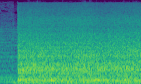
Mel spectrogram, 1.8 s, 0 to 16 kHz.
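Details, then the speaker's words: Coleman furnace DGAA077BDTB after replacing the combustion air inducer fan, gas back on; after a quiet purge moment a soft whoosh lights off and settles into a steady rushing roar with no rattles; normal burner ignition and run. "Well, it's running, and we'll finally have heat. Yay!"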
